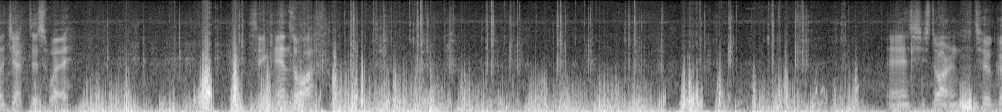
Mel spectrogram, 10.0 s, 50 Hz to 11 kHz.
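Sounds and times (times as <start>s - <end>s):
jogging footsteps on grass: 0.0s - 10.0s
low microphone rumble: 0.0s - 10.0s.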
